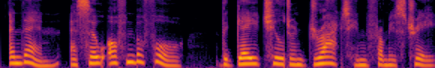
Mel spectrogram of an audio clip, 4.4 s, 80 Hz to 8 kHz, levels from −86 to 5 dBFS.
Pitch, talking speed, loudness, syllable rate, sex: 200 Hz, 195 wpm, -21 LUFS, 5.0 syllables/s, female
